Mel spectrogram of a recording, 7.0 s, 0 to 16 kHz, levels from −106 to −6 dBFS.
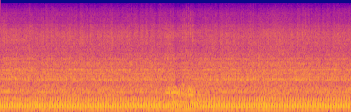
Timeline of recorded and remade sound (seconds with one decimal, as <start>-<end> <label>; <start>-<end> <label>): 0.0-0.7 remade; 0.7-3.2 recorded; 3.2-4.0 remade; 4.0-5.1 recorded; 5.1-5.8 remade; 5.8-7.0 recorded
